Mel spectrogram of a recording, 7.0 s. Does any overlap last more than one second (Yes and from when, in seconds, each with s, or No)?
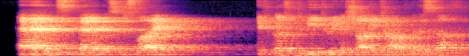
No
